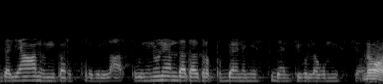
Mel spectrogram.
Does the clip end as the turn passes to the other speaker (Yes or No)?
Yes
